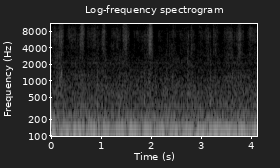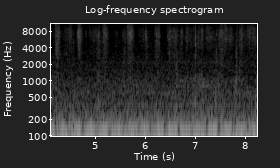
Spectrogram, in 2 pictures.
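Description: Trading cards being flicked through by hand, one after another, giving quick papery slides and light ticks. A steady low hum runs underneath.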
